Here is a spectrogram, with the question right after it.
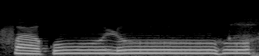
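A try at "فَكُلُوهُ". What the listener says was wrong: Fakulu, bukan Kalau kamu tadi bacanya fakulu, ku-nya pendek, yang panjang lu-nya. Fakulu gitu.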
